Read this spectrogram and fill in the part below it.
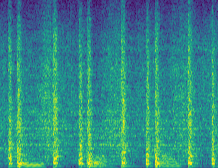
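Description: Drum brushes swirl in circles across a snare head, making a continuous close swish with regular accented sweeps and taps that keep a steady four-beat pulse.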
